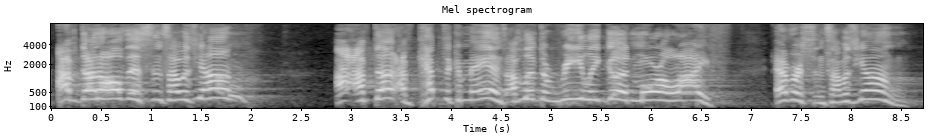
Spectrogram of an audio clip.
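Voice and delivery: high, loud, earnest eagerness; excited young man. Acted. Young man telling Jesus he has done everything, excited. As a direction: insist on it excitedly, voice held high. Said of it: "He's so excited".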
